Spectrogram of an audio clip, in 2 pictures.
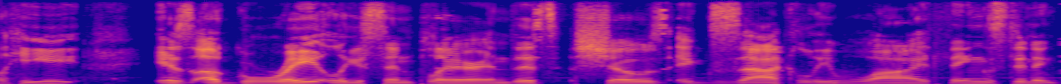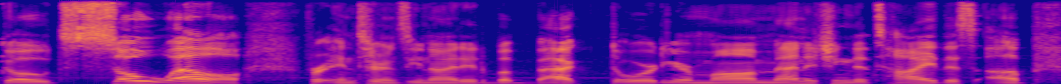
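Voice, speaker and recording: A man giving live play-by-play commentary on an esports match, excitable and quick to laugh. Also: mid-range voice, no room sound. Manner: excitable, laughs often, shouts big plays. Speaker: esports caster. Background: game music.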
